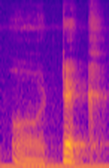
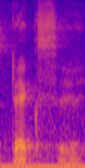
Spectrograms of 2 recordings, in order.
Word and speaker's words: TeX: a greek word where t stands for tech e stands for epsilon and c for chi so tech is basically not an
